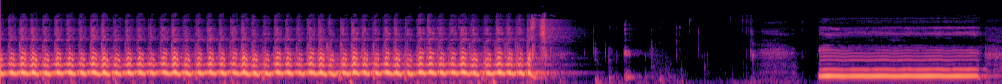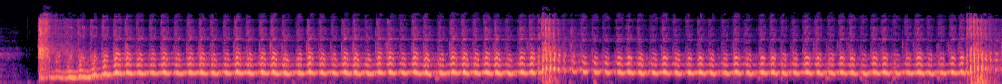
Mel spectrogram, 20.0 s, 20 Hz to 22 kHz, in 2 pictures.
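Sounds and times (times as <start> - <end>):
voice imitating starter cranking: 10.6 - 20.0.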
